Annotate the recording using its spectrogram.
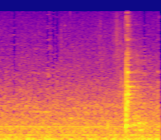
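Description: Quiet room tone with a steady low hum and a faint single click about one and a half seconds in.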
